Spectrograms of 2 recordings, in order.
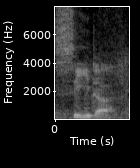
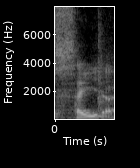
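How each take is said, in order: First: The E in the name sounds like 'ee'. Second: The E in the name sounds like 'ay'. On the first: The speaker calls it wrong. "We always call it Cedar" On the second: The speaker calls it right. "because the E is like an A sound"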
